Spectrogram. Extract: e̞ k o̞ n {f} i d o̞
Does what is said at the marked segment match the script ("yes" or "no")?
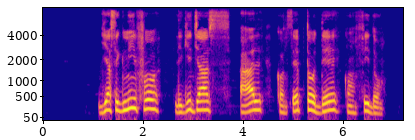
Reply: yes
